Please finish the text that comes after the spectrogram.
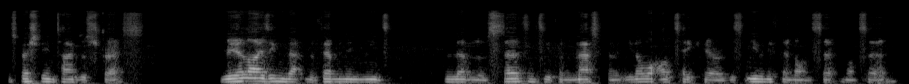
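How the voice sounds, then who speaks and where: A man presents a relationships lesson in a webinar, talking in a chatty way and frequently using fillers and starting over. Captured on a low-quality computer mic, his mid-range voice has a darkish quality.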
